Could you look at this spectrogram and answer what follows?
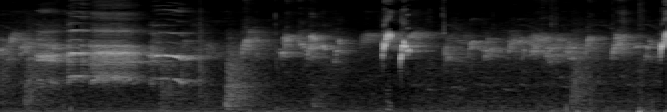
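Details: Red-whiskered bulbul in a master song style: a buzzy, grating opening gives way to a flowing warble, two loud clipped notes near four seconds, and more bubbling phrases ending on a sharp note.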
